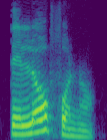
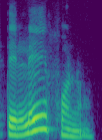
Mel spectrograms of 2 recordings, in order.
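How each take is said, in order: First: The second vowel is an O sound. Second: The second vowel is an E sound. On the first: This is how a child with the disorder says it. The speaker calls it wrong. "pronunciar tel telófono" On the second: This is the intended adult form. The speaker calls it right. "en lugar de teléfono"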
